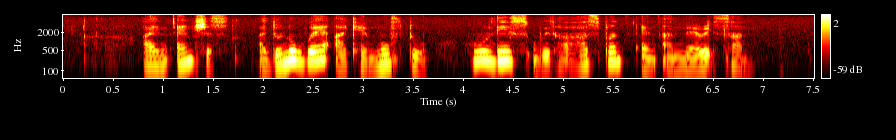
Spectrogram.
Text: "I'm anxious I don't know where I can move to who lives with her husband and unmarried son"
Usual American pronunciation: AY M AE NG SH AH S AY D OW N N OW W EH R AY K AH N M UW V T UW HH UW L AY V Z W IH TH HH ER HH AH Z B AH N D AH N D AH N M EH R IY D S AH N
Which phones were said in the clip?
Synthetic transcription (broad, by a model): AY M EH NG SH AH S AY D OW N N OW W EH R AY K AH N M UW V T UW HH UW L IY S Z W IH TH HH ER HH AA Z B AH N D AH N AH N M EH R IY D S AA N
